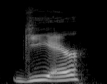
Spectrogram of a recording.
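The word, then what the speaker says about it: Gruyère: One pound of gear cheese. – Do you understand what you just did? No. Gruyere cheese.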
